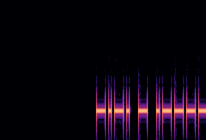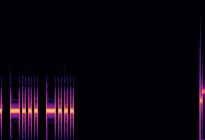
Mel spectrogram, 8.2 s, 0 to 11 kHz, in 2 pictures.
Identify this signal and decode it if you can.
Morse code, heard as a keyed tone, about 20 wpm, 700 Hz. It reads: CT1BB
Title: DXCC-100 Call Signs - 5 Characters - 20wpm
